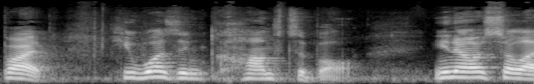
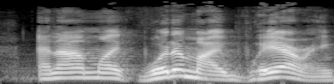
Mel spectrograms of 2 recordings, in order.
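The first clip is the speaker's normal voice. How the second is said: normal talking voice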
